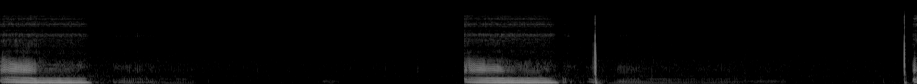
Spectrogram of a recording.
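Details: A Bulldog named Rikyu snores in its sleep on 29 November 2016. Two heavy, rasping inhalations about four seconds apart, followed by faint breathing and a couple of sharp clicks.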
